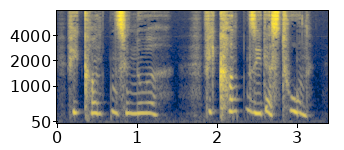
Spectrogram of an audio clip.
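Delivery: very high, shallow, uneven, breathless gasping breaths. Hermine, after she and Ron hold him back, speaks with shallow, uneven breathing. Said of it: "Hermine atmete flach und unregelmäßig".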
